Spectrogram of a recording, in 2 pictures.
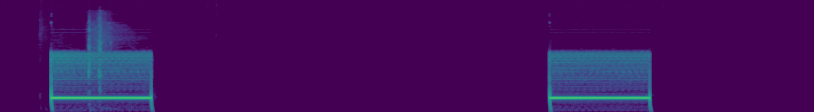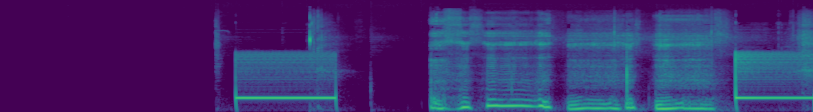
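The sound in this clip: Telephone ringback tones while dialling out: three steady, evenly spaced tone bursts of about a second each, separated by long silences, then a recorded voice speaks while a fourth tone sounds.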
